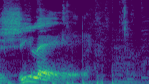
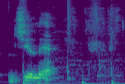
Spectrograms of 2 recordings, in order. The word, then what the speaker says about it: gilet: This one here is a gilet, or if you don't like pronouncing things in a French way, gilet, the best a man could get.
